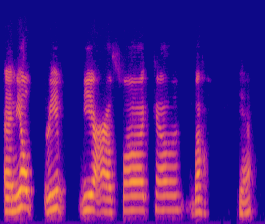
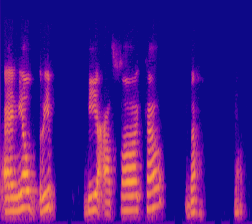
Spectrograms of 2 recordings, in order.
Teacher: ba yang pertama dileburkan atau dimasukkan ke ba yang kedua, lalu ba yang kedua ditasydid. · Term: idgham mutamatsilain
